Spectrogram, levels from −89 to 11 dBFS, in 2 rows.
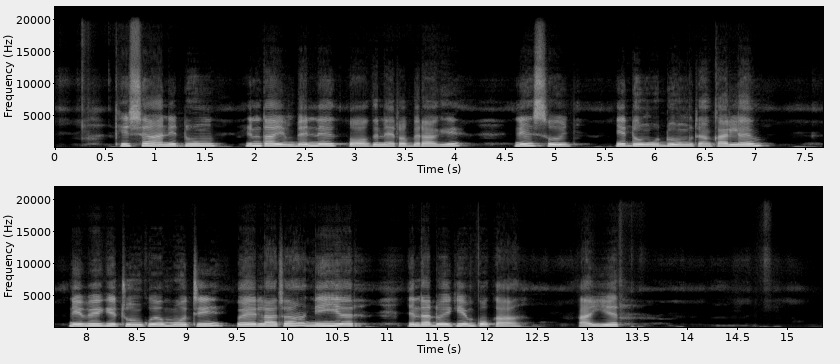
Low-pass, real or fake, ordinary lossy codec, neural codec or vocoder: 19.8 kHz; fake; none; autoencoder, 48 kHz, 32 numbers a frame, DAC-VAE, trained on Japanese speech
